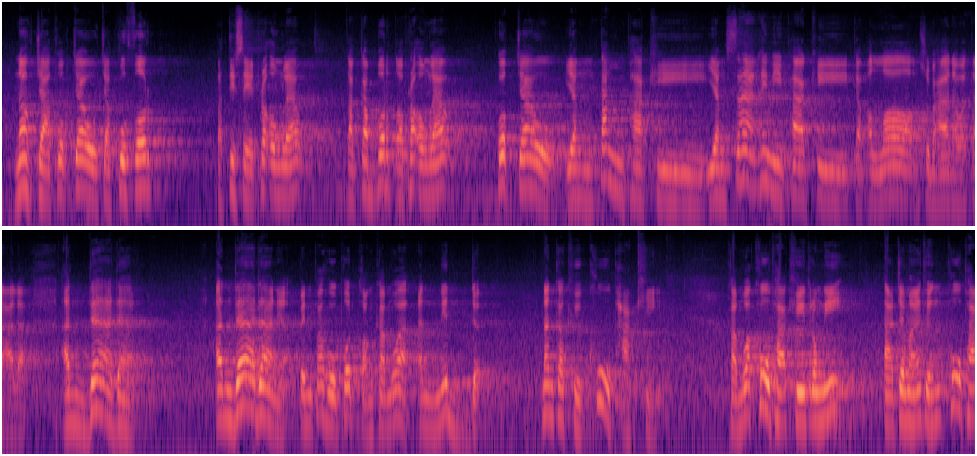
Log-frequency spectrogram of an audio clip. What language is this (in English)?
Thai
